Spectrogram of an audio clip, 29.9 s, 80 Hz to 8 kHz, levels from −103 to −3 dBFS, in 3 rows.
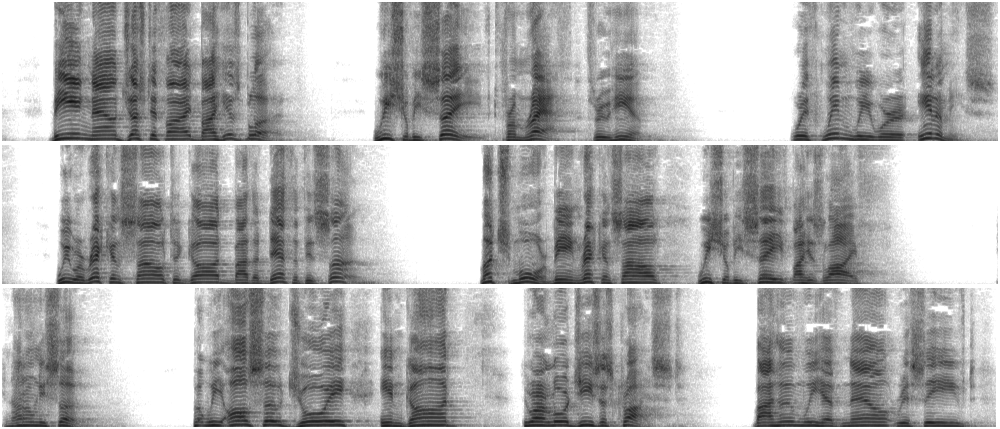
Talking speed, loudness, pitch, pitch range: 125 wpm, -20 LUFS, 180 Hz, 145-205 Hz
